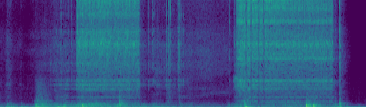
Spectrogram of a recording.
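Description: A mousetrap car's wheel and threaded-rod axle spinning in their bearings, making two spells of whirring rattle with a few knocks in between, the first about a second and a half in and the second, longer, near the middle.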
